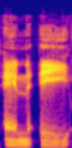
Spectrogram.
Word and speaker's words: Neyyah: It's called Neyyah, spelled Neyyah, but pronounced Neyyah, and as you heard,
